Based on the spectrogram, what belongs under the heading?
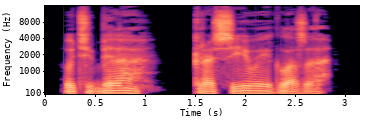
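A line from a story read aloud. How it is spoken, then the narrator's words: Quiet. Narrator (Russian): тихо сказал Эрик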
